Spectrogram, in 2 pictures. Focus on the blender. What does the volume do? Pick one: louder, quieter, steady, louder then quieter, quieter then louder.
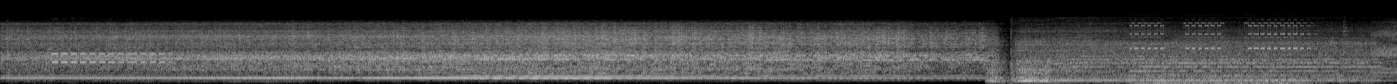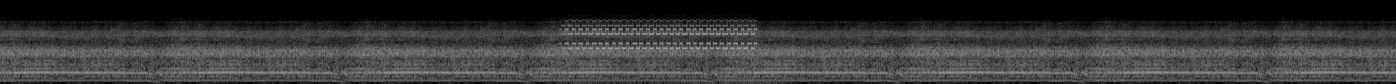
quieter.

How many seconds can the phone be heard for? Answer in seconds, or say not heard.
6 s.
